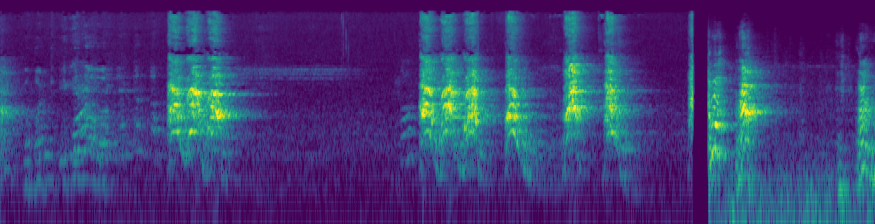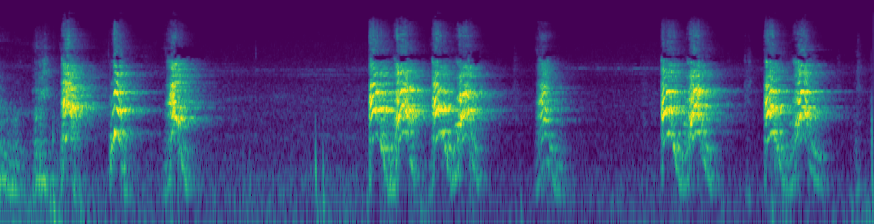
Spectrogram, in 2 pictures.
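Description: A Maltese puppy gives sharp, high-pitched yaps in quick bursts of two to four.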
